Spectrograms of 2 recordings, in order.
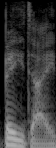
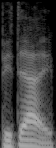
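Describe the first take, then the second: First: It sounds English, like a shortened "birthday." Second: It is pronounced the way French speakers say it. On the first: "I'm English, innit?" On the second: "what do the French say?"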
